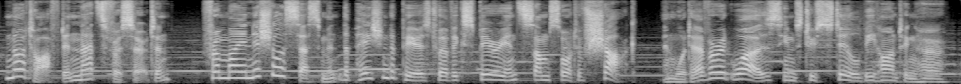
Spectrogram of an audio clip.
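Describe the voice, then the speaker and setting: A man playing a courteous, gentle physician in a video game, with a measured way of talking. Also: on the high side, big pitch swings, music in the background. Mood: calm, courteous. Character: Doctor Baizhu, gentle, unhurried, courteous male physician.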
